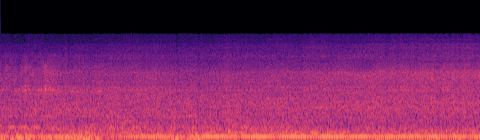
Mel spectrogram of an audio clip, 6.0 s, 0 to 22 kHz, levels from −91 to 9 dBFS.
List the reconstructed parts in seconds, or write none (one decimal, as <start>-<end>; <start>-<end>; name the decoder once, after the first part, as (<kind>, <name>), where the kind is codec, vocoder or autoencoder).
0.6-2.2 (autoencoder, DAC-VAE); 2.6-3.3; 3.8-5.2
